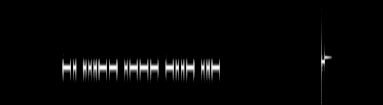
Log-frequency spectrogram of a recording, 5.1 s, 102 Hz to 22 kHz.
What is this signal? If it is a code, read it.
Morse code, heard as a keyed tone, about 36 wpm, 690 Hz. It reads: N3JXU
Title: USA Call Signs - 5 Characters - 3x Character Spacing - 35wpm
